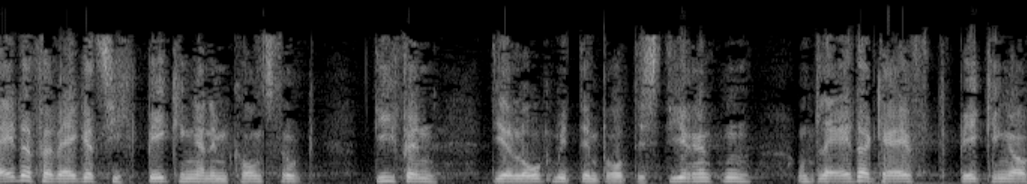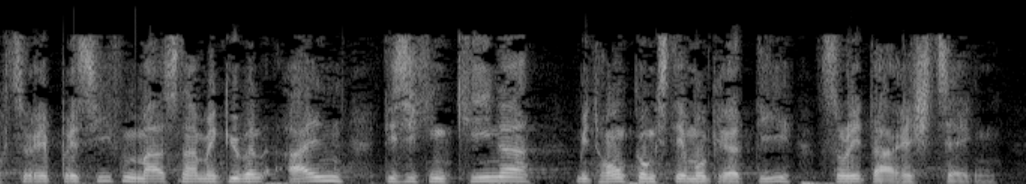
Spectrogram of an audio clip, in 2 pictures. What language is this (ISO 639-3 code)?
deu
